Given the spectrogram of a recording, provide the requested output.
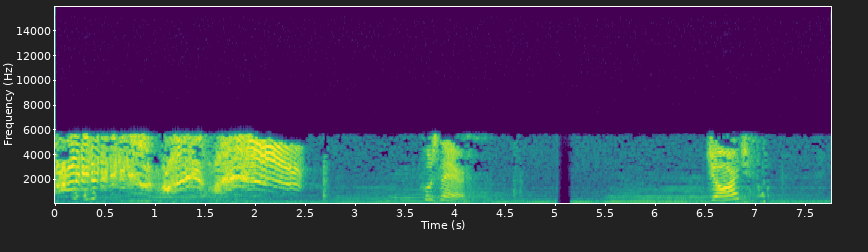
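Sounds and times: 
cat yowling: 0.0 - 2.6
speech: 3.8 - 4.3, 6.6 - 7.1.

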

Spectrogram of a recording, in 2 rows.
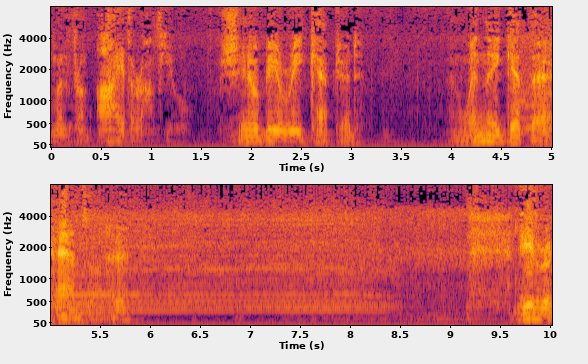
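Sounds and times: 
speech: 0.0 - 3.2, 4.0 - 6.0, 9.2 - 10.0
train roaring past through a station: 4.3 - 10.0
long sustained train whistle: 4.6 - 8.7.

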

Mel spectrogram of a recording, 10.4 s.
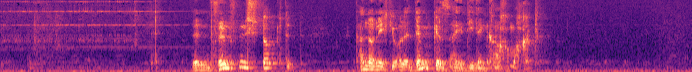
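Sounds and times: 
doorbell ringing: 0.0 - 4.3
speech: 2.9 - 4.5, 5.4 - 8.2.

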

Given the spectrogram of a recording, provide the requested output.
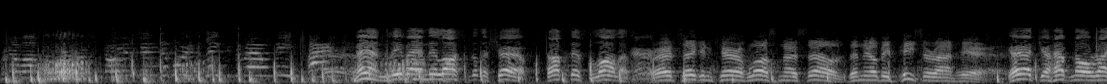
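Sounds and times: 
horse hooves clopping through a crowd: 0.0 - 11.0
speech: 3.6 - 11.0.

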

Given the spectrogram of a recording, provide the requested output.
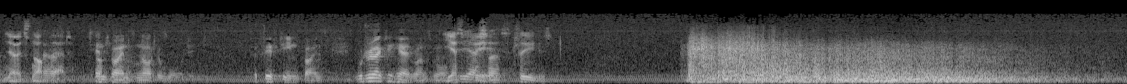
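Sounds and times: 
speech: 0.1 - 5.6
clap of thunder rumbling: 6.8 - 11.2.

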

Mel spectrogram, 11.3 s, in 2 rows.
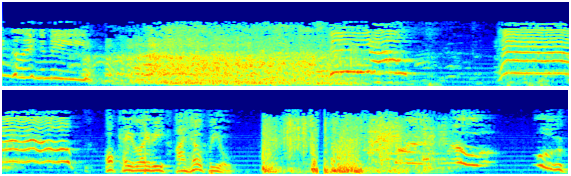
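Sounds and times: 
speech: 0.4 - 1.6, 6.7 - 8.1
laughter: 0.7 - 6.0
camera smashed over a man's head: 8.2 - 10.2
clattering crash: 8.3 - 10.2.

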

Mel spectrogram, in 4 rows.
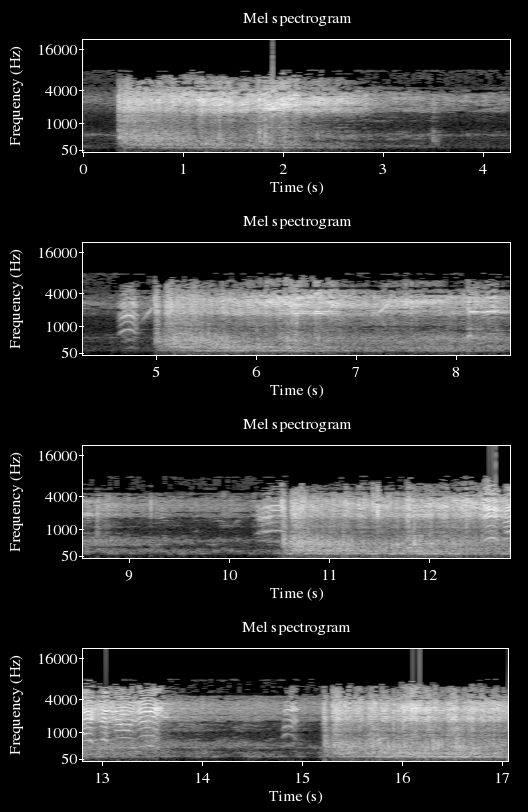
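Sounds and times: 
75-millimeter field gun blasts fired by a British gun crew: 0.3 - 3.8, 4.9 - 17.0.

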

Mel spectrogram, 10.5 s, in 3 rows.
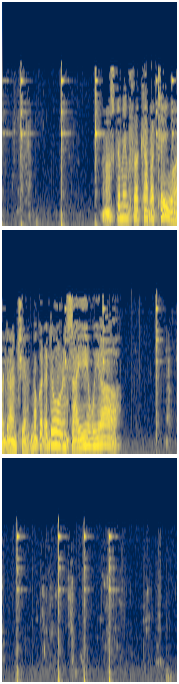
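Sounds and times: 
metal struck against metal knocking a shackle loose: 0.0 - 2.0, 3.0 - 3.6, 4.6 - 5.8, 6.6 - 7.5, 8.1 - 9.4
speech: 2.1 - 5.9.

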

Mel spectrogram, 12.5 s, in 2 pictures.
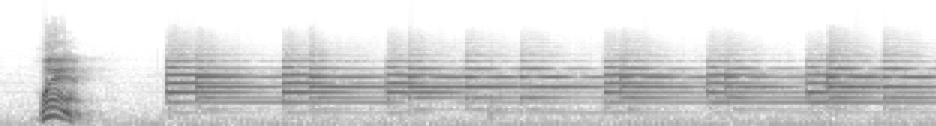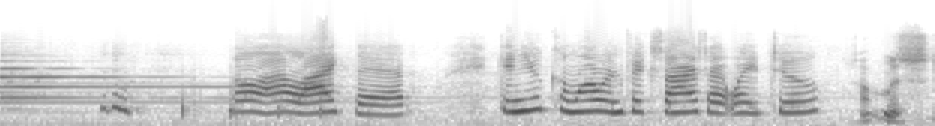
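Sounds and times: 
speech: 0.3 - 0.6, 10.4 - 12.4
doorbell chime ringing: 1.1 - 8.5.

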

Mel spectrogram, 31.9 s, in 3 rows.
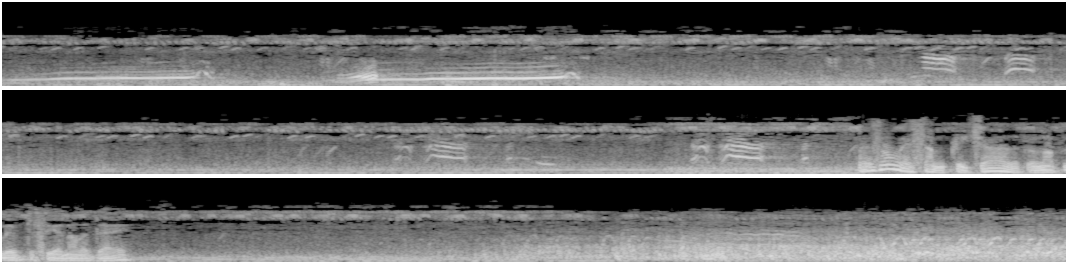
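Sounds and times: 
hyenas and jackals calling in a mournful chorus: 0.0 - 2.4, 3.1 - 6.4, 8.1 - 10.8, 13.6 - 22.6, 25.4 - 31.9
low rumbling background: 0.0 - 31.9
speech: 20.2 - 22.7.

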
